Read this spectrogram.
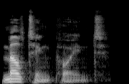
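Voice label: "melting point", British English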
